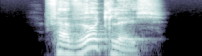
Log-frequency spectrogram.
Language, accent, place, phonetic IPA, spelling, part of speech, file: German, Germany, Berlin, [fɛɐ̯ˈvɪʁklɪç], verwirklich, verb, De-verwirklich.ogg
- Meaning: 1. singular imperative of verwirklichen 2. first-person singular present of verwirklichen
